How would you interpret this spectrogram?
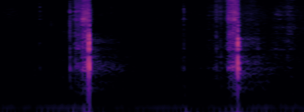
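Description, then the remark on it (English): Two distinct knife chops on a chopping board as a skinned onion is diced, about a second apart, crisp, with a faint low hum in the background and no talking. “And just dice this up as well.”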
